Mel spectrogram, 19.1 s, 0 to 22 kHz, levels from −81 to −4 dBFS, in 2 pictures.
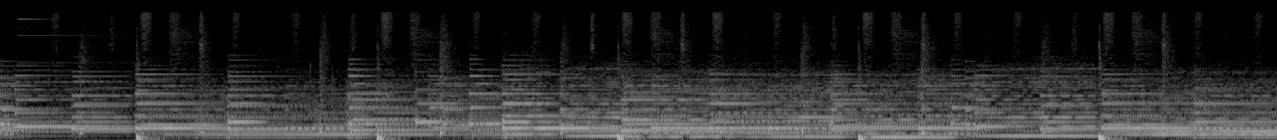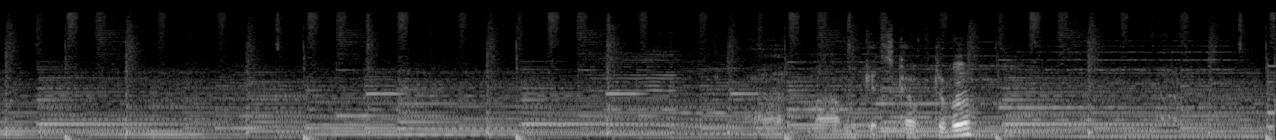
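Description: No technical faults can be heard anywhere in this recording.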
